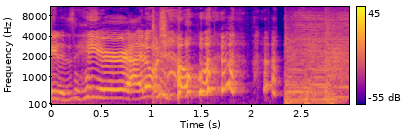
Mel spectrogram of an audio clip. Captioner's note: laughs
